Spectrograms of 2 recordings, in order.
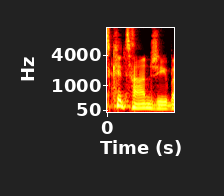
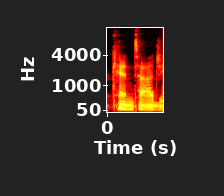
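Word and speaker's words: Ketanji: It's Kitanji, but I like calling her Kentaji because that's the Jen Psaki approved pronunciation.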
